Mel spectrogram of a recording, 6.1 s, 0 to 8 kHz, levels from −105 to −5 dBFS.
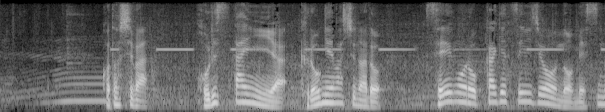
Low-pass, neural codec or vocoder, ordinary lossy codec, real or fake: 7.2 kHz; none; AAC, 48 kbps; real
